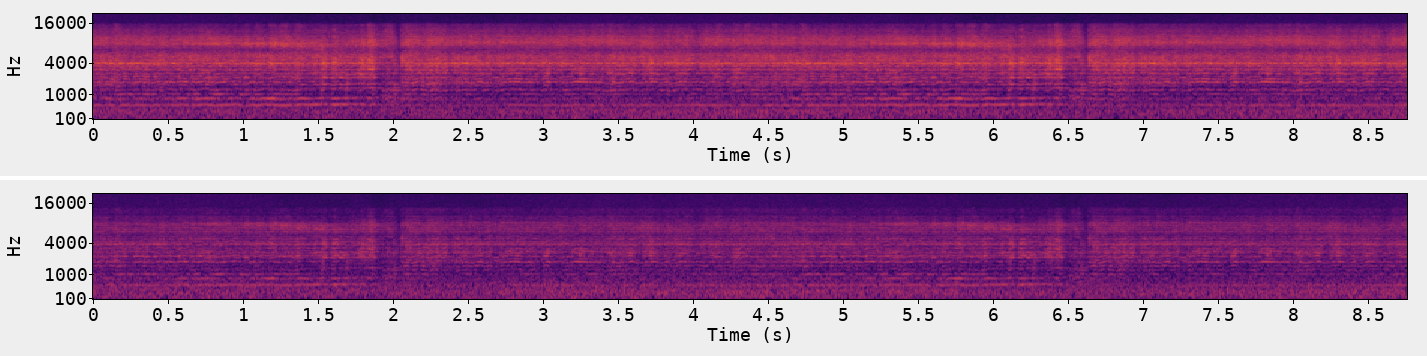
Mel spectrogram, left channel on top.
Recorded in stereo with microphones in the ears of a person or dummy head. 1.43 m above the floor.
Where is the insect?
35° left (ahead or behind).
